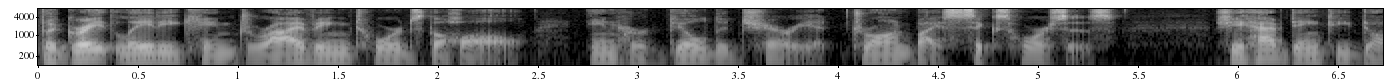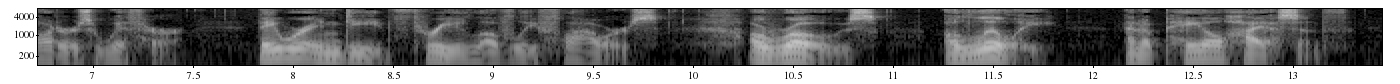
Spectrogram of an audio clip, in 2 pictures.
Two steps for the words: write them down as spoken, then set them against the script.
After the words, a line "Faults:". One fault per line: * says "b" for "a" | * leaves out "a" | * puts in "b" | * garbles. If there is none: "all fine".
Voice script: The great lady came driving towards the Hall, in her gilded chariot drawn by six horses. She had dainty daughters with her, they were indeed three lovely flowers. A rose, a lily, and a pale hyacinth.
The great lady came driving towards the Hall, in her gilded chariot drawn by six horses. She had dainty daughters with her, they were indeed three lovely flowers. A rose, a lily, and a pale hyacinth.
Faults:
all fine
